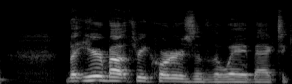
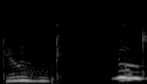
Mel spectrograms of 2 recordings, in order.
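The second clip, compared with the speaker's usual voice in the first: ominous whisper; 6 semitones higher, 3 dB quieter than usual. Acted. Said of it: "he looks up and goes".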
